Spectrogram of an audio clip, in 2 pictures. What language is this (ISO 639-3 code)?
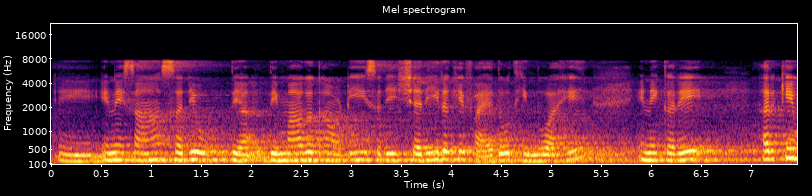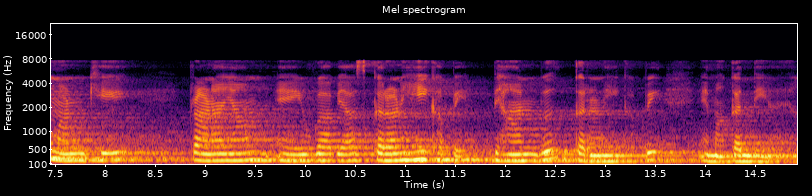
snd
